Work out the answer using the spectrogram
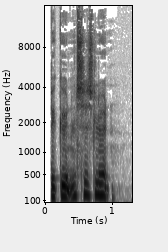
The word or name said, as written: begyndelsesløn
